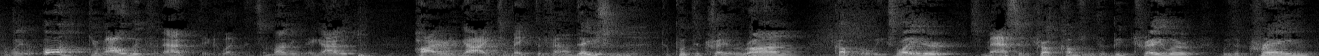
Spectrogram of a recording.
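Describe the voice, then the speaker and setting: A man with a Yiddish-inflected American accent gives an informal sermon as a rabbi, telling stories in an animated way and sprinkling in Hebrew and Yiddish words. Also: on the high side, normal speed, vocal fry, reverberant, a little hiss or hum. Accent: Yiddish-inflected American English. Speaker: rabbi giving a Torah talk.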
